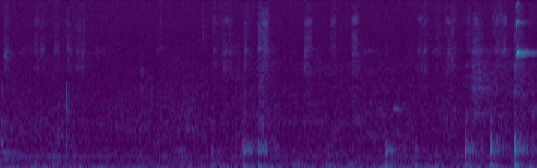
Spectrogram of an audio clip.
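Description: Pen scratching words onto paper by hand, soft continuous scribbling with a few sharper taps and strokes, close and quiet with no talk.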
